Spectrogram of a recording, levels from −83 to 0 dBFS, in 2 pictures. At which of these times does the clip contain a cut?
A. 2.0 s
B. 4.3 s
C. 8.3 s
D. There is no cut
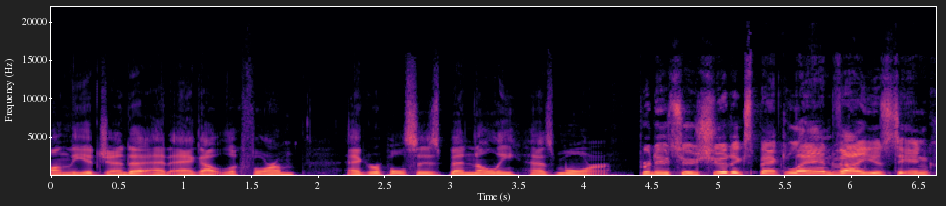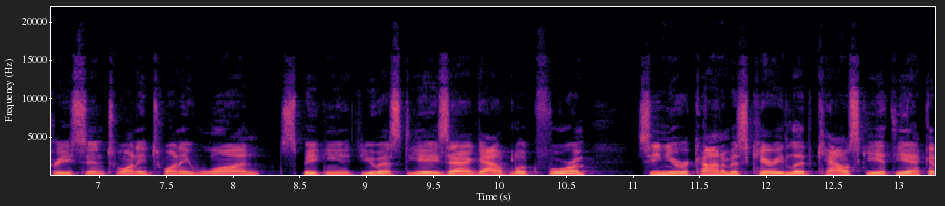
D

